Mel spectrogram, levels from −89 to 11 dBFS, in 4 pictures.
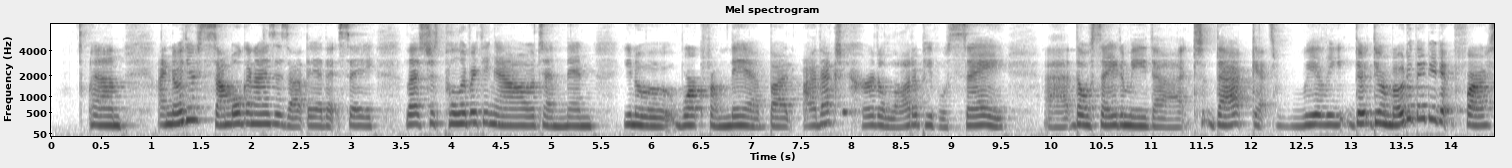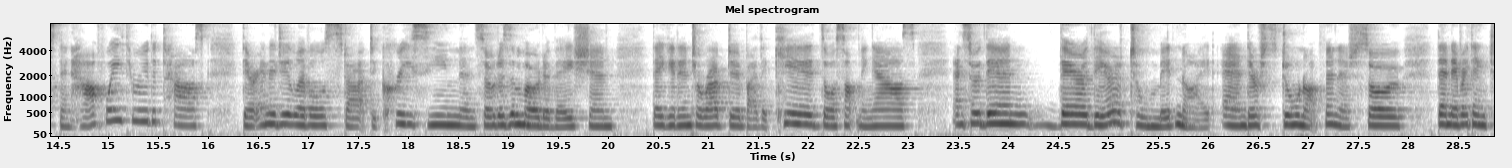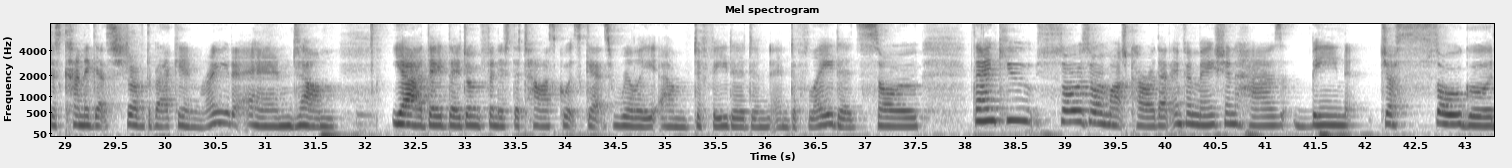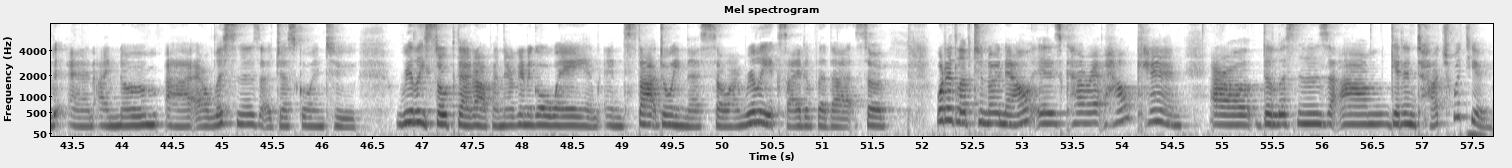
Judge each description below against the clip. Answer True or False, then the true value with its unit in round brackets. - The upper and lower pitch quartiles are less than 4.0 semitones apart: True (3.1 semitones)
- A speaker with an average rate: True (180 wpm)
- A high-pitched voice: True (205 Hz)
